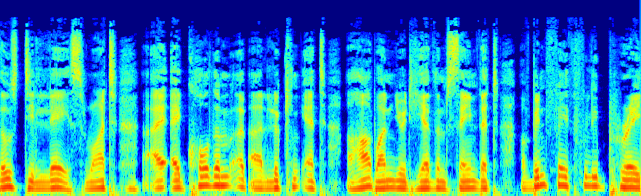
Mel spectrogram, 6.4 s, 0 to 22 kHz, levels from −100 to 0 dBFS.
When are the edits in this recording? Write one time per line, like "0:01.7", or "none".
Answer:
0:02.5
0:03.7

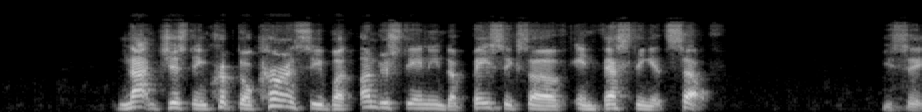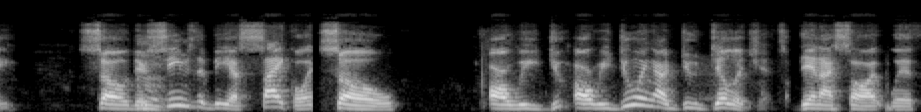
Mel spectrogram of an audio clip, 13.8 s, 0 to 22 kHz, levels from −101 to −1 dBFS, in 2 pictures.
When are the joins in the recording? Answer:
0:07.4
0:09.2
0:12.8

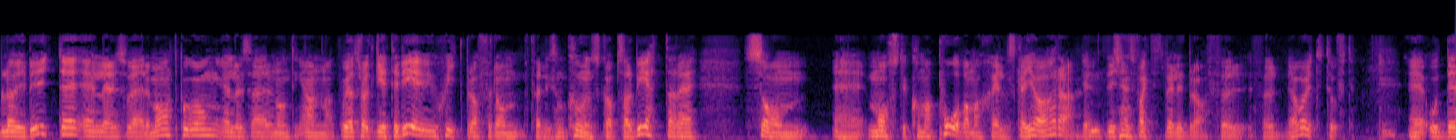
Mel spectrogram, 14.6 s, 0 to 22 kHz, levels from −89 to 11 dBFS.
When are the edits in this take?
0:03.4
0:10.8

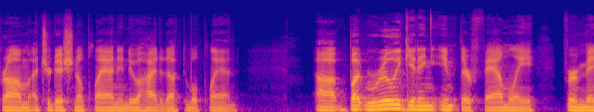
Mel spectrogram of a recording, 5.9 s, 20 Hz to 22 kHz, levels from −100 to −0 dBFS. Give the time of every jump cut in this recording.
0:04.6

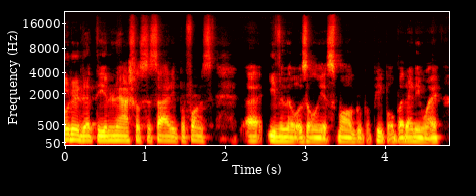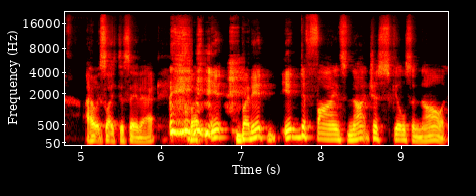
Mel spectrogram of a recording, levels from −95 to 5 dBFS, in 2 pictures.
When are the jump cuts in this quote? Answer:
0:02.4

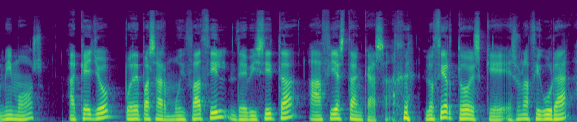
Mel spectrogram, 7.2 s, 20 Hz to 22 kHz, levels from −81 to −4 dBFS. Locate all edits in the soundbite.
0:05.2

